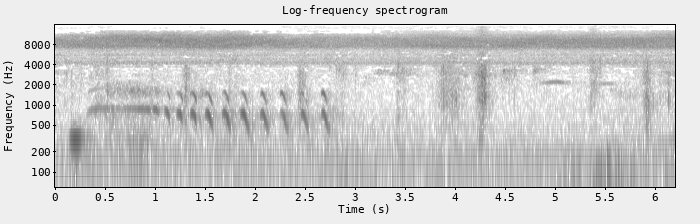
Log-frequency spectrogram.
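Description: A forest bird calls once: one held note followed by a quick run of about ten short notes. Under it, a steady high insect drone runs throughout, with a few faint clicks.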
